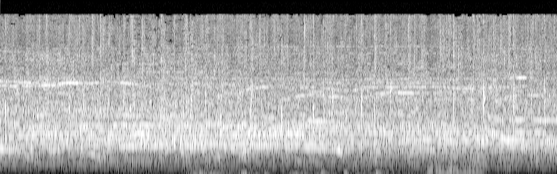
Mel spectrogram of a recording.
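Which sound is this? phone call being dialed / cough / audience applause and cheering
audience applause and cheering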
